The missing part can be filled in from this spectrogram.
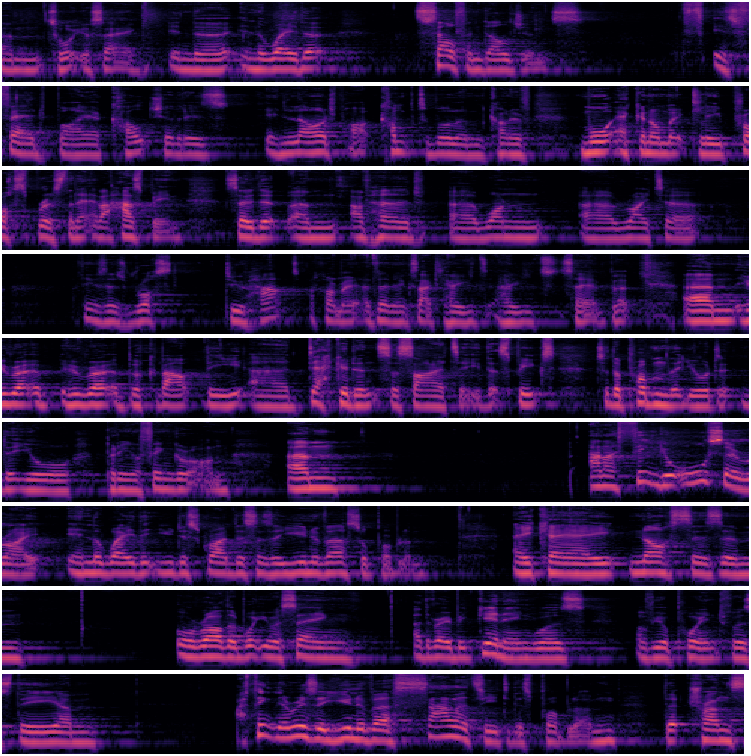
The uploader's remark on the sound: The Q&A session from our latest Salt Live event "The Age of Self-Obsession". Take questions from the audience.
